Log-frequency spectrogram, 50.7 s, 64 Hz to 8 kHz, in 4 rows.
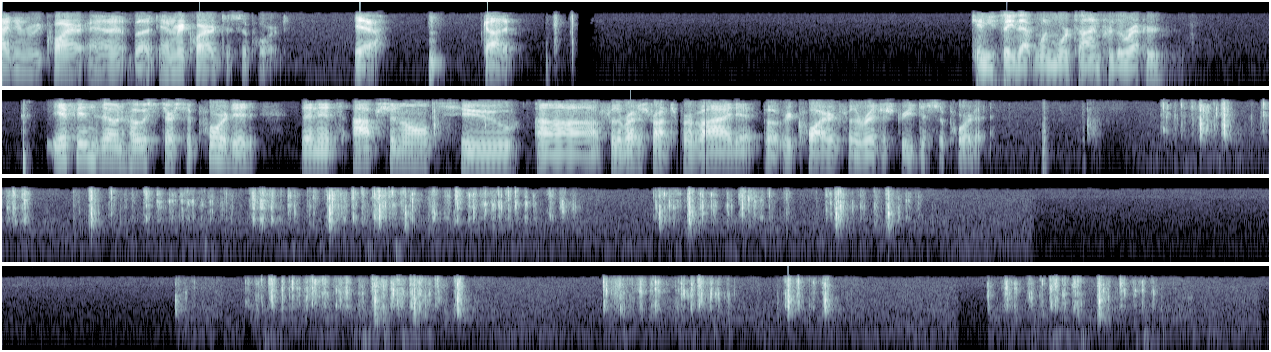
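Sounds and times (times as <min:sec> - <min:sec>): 
speech: 0:00.0 - 0:02.9, 0:03.5 - 0:05.6, 0:09.7 - 0:11.7, 0:13.2 - 0:22.6
fingers typing notes on a computer keyboard: 0:24.3 - 0:31.1, 0:31.8 - 0:34.6, 0:39.8 - 0:42.7, 0:44.0 - 0:46.4, 0:47.9 - 0:49.6.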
